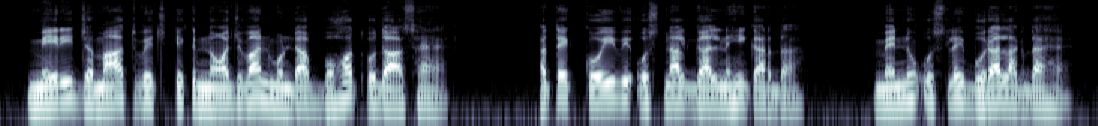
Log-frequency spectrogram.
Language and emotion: Punjabi, sad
